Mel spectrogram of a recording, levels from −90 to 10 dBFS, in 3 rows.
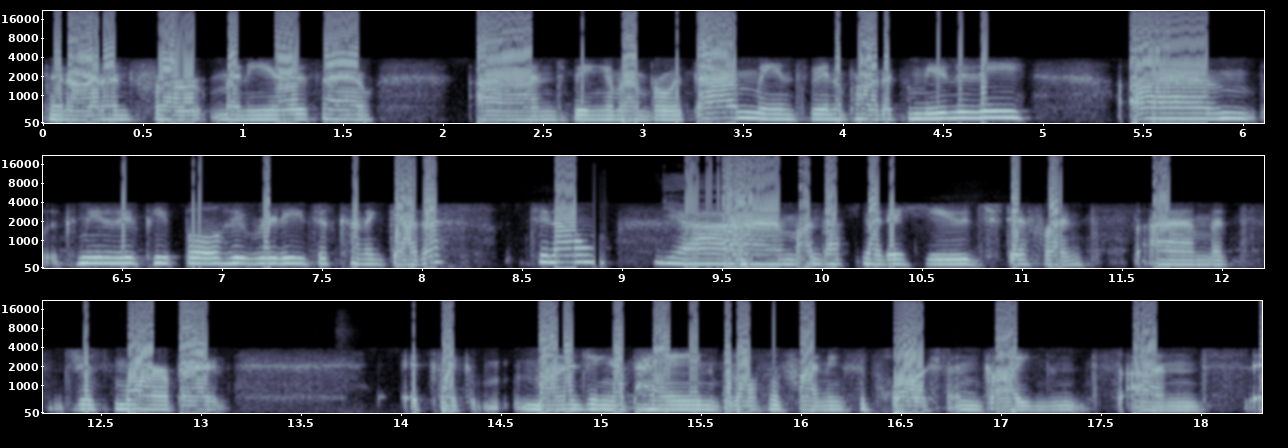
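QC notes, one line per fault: Throughout: integer overflow, loud peaks pushed about 8 dB past full scale wrap to the opposite sign, around one percent of samples, producing sharp violent cracks.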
